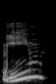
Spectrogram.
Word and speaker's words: Eem: So Cler says, "Is is it pronounced em?"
